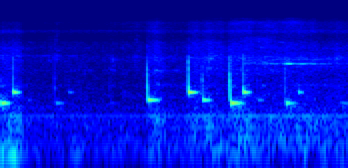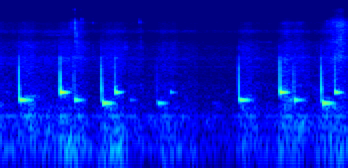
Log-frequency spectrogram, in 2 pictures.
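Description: Faint electronic blips from a smartphone, each a tiny click and a short tone dropping to a lower note, repeating at uneven intervals. It is the phone's waiting sound while an image is being analyzed.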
